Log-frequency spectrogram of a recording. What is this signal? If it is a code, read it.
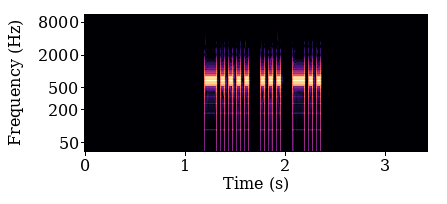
Morse code, heard as a keyed tone, about 30 wpm, 700 Hz. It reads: 6SD
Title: Three Challenging Letter-Number Combinations 30wpm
